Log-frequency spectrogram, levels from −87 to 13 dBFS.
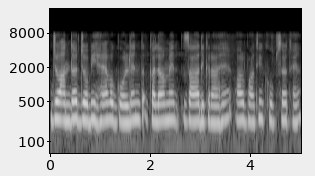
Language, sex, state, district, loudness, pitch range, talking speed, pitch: Hindi, female, Delhi, New Delhi, -15 LUFS, 230-245 Hz, 215 wpm, 235 Hz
